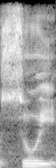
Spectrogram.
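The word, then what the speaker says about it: ζωή: यूनानी में जो किताब हयात के लिए लफ्ज़ इस्तेमाल हुआ है वो ज़ोई है, ZOE। इसको जिसकी प्रोनाउंसिएशन जो है वो DZO/AY, ZOE, इसको ZOE कहा गया है।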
